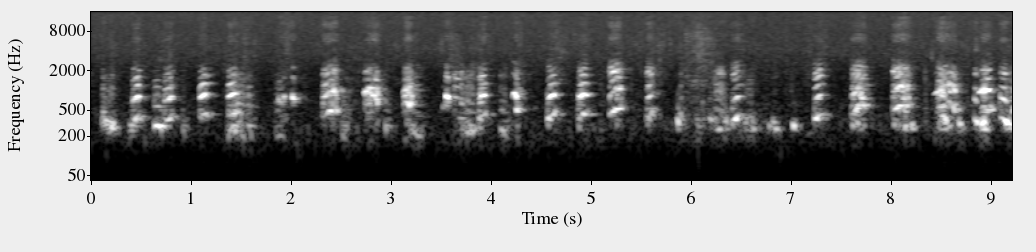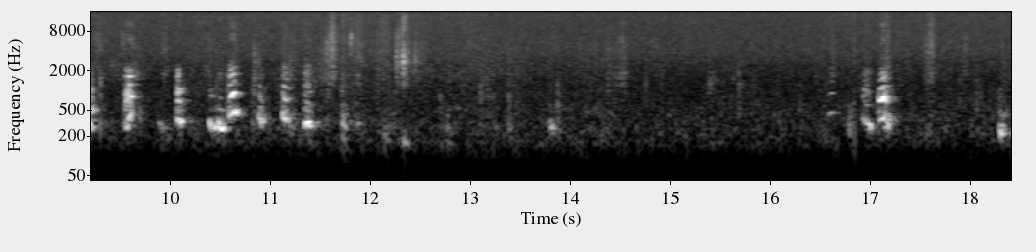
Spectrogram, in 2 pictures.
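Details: Pups of Ziva, eleven days old and active, make a rapid series of short grunting squeaks, about three per second, slowing and thinning out toward the end against a low hiss.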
